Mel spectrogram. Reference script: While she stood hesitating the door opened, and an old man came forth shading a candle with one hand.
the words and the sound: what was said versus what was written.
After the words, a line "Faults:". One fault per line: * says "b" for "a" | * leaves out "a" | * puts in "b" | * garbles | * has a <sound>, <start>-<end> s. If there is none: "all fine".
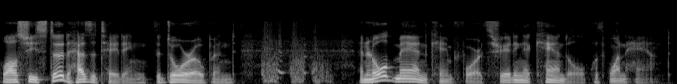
While she stood hesitating the door opened, and an old man came forth shading a candle with one hand.
Faults:
* has a cough, 2.6-3.4 s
